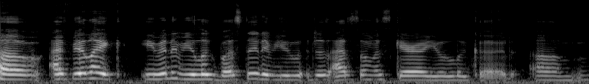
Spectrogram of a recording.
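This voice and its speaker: At a fairly slow pace, a woman speaks in a dark, mellow tone with fairly even intonation and big swings in loudness. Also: hardly any pauses. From Southern California, San Diego. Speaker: vlogger, college student. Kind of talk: casual vlog monologue. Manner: casual, filler-heavy.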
